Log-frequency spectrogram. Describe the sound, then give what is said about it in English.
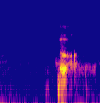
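A single loud, throaty belch erupts after a quiet moment, rumbling low and then trailing off in a short gurgle. “Sorry for the belch.”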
